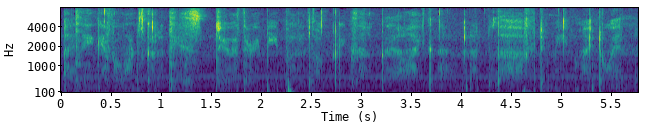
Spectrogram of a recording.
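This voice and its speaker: A soft-spoken woman whispers with hardly any pauses. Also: fairly quick pace. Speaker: ASMR streamer. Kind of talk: soft casual live-stream chat. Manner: soft close-mic ASMR whisper. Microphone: studio mic.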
